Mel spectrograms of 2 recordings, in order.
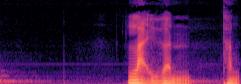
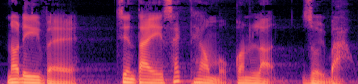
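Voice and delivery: ordinary delivery

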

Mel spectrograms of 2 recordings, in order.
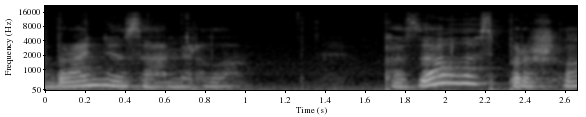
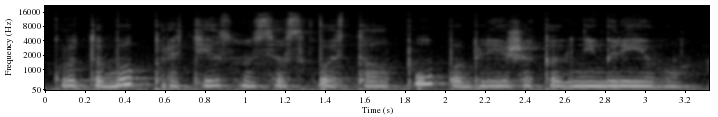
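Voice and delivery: ordinary delivery, nothing marked

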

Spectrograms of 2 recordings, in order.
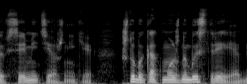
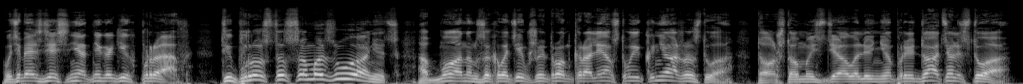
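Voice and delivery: злой крик; 5 semitones higher than usual. A narrator's reading. Раненый барон кричит на короля.

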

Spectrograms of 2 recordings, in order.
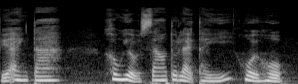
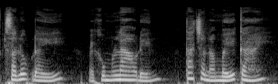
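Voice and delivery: ordinary delivery

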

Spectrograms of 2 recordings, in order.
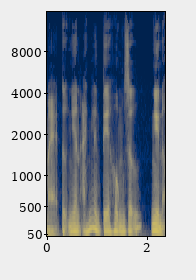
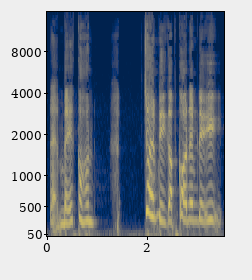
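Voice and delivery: desperate pleading. Acted. Mother begging her husband at the ferry, frantic wail. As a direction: wail it out, trying to reach her dead child.

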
